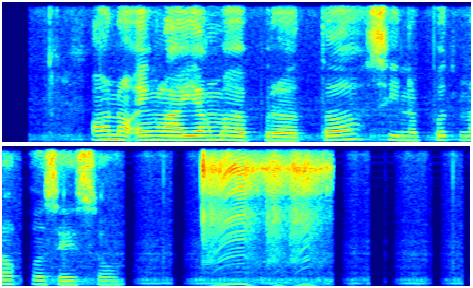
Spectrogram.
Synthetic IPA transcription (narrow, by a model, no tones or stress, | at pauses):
ʔɔnɔʔɪŋlajaŋmaɦab̥ɾɔt̪ɔsinəb̥ʊt̪̚nɔɡ̥ɔsesɔ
